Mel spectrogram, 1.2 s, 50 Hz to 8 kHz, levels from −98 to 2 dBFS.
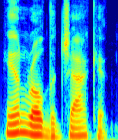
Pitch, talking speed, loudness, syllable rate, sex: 125 Hz, 205 wpm, -17 LUFS, 6.7 syllables/s, male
